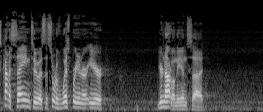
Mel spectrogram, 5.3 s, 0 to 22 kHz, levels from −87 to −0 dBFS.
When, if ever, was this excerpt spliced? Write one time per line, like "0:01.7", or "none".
0:03.4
